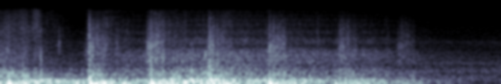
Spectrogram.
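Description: Heavy armoured footsteps thud on stone.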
